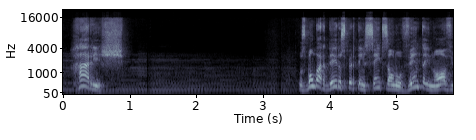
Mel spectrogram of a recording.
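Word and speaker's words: Harwich: contra a cidade britânica, cujo nome se escreve Harwit, mas por alguma razão estranha e completamente inexplicável se pronuncia Harish.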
